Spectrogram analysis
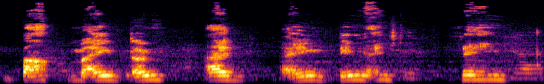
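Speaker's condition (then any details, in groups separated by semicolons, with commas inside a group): Cerebral palsy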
